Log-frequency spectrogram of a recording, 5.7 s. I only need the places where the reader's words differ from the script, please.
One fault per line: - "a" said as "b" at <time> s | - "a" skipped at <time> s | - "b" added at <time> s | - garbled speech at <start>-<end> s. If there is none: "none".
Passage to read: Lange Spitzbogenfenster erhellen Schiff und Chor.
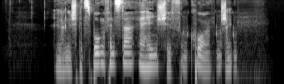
- garbled speech at 4.3-4.7 s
